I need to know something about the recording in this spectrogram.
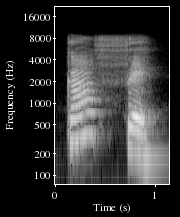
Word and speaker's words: café: no cantinho do livro veja que a sílaba tônica da palavra és é café é fé devido ao assento presente é o acento agudo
